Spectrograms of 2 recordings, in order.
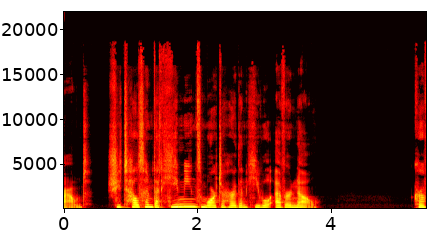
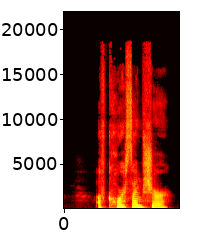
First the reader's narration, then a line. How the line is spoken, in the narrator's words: Leafpool says, her voice ragged with exhaustion and grief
